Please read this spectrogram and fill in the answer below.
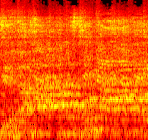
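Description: A large glee choir singing a pop song live into microphones over amplified music, with a low bass beat pulsing under the voices at the start.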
